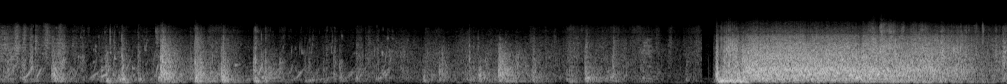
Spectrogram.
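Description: A radio-drama explosion effect bursts in suddenly after several seconds of lower, uneven rumbling noise, then holds as a loud, dense roar for about three seconds before easing slightly.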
